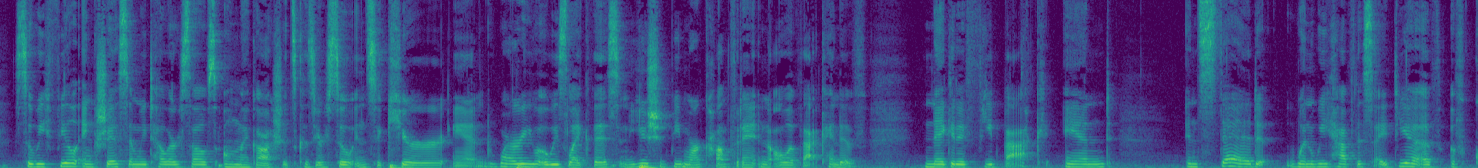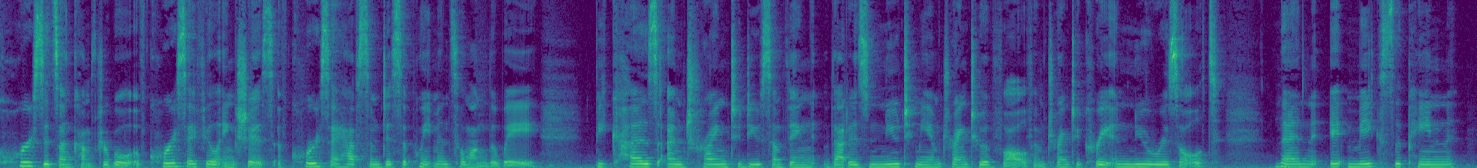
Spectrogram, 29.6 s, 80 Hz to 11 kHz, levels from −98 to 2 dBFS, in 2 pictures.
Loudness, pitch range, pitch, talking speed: -29 LUFS, 165-185 Hz, 170 Hz, 185 wpm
